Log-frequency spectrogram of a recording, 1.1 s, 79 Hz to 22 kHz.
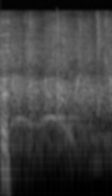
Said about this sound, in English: I should applaud you for putting up with me for 7 years instead of you applauding me. I do appreciate that, though, seriously.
